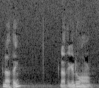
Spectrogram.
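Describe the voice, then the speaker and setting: Cold Martian infiltrator posing as reporter: formal, menacing, widely swinging pitch, narrow vintage radio sound. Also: male voice, very animated, husky, exaggerated voice. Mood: controlled, suspicious. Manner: formal, measured, quietly menacing. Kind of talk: golden-age radio drama acting. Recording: vintage radio broadcast, narrow phone-like band.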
